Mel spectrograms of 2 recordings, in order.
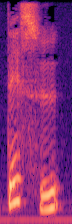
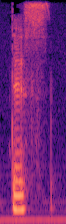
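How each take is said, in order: First: です with a voiced final u; です said "de-su", last vowel kept; full vowel. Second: です with the final u dropped; です said "des", no last vowel; devoiced vowel. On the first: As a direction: sound both beats in です, de-su. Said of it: "are whispered or not said at all". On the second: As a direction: end です on a bare s, "des". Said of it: "becomes です". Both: Shown as a demonstration.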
